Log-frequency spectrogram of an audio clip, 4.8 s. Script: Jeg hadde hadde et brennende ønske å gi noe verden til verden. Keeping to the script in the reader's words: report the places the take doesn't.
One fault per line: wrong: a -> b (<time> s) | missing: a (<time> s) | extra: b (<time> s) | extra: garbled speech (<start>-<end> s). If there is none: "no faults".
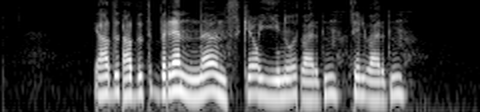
no faults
